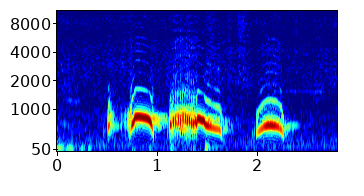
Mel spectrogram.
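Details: Spotted dove cooing, a lure recording to draw in doves: three arched, hollow coo notes, the middle one longer and drawn out, with a few low knocks beforehand.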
